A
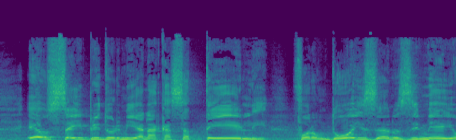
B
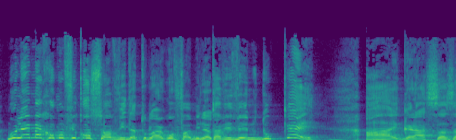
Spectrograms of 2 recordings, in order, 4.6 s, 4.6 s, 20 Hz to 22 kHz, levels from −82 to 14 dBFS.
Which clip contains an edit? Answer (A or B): B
